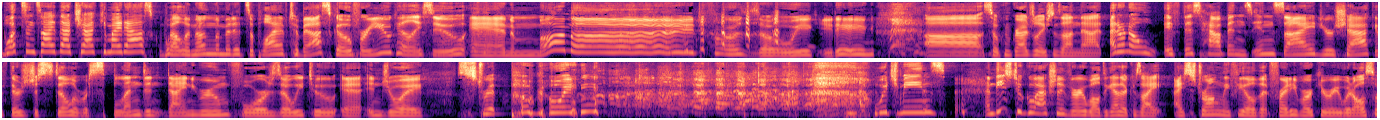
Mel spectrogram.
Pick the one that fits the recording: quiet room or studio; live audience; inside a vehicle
live audience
